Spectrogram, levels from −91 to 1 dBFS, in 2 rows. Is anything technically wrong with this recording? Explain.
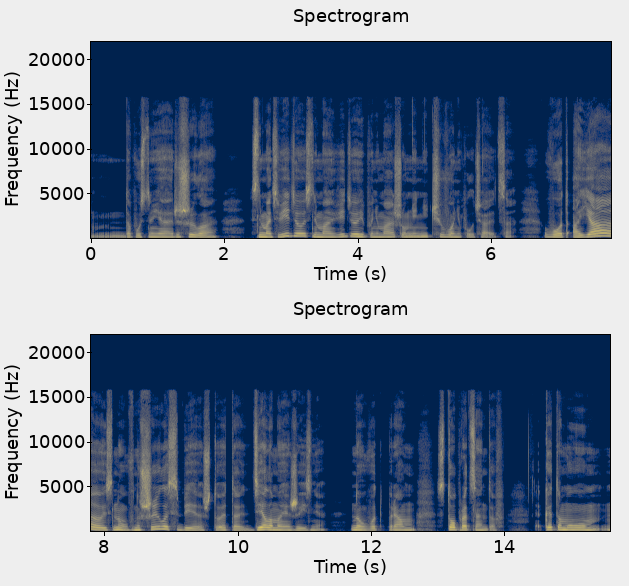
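No, nothing technically wrong.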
